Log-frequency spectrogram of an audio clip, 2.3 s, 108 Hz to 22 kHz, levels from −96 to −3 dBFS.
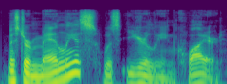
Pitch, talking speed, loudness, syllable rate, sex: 100 Hz, 130 wpm, -18 LUFS, 4.9 syllables/s, male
